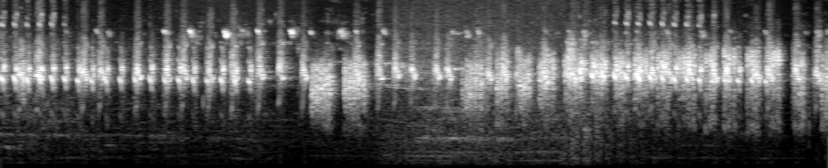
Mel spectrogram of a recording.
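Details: Chinese hwamei in a combined three-in-one trapping lure: rapid rasping notes tumble out roughly four per second, thickening into a continuous scratchy chatter in the second half.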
